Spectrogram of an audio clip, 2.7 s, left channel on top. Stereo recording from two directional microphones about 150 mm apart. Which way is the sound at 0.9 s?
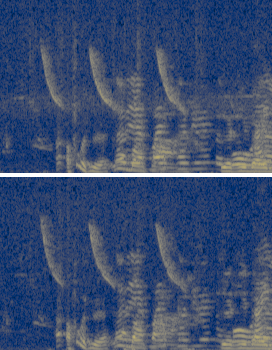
25° right (ahead or behind).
